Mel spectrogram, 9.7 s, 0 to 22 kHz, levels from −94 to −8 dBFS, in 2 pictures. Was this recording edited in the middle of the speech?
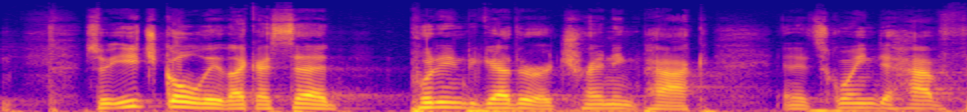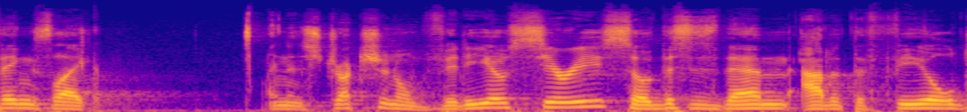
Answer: no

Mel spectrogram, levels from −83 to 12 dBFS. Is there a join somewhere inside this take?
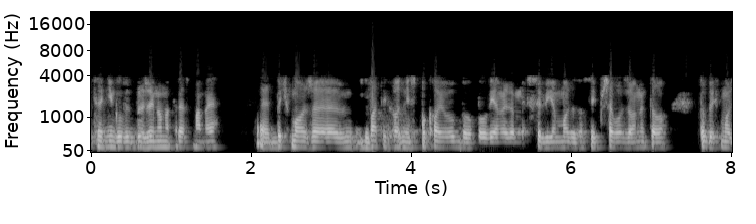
no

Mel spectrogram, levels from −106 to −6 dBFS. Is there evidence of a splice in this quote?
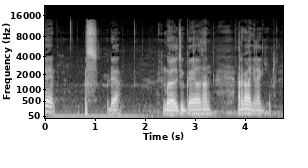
no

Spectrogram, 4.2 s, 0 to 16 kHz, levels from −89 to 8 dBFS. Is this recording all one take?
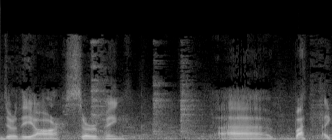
yes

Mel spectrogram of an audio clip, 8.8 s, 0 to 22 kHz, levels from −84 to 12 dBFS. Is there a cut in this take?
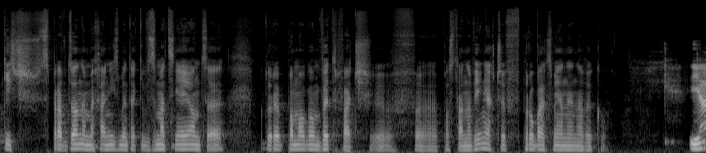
no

